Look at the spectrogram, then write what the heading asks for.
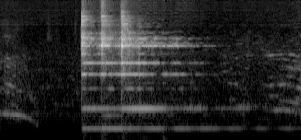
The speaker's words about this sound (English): So referee, ring the bell. Ring the bell.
